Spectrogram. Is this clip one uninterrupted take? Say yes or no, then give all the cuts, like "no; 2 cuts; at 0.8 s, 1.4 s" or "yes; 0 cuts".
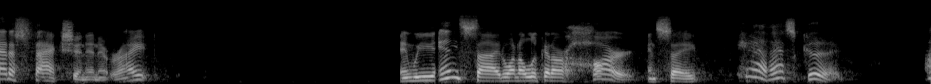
no; 1 cut; at 4.3 s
